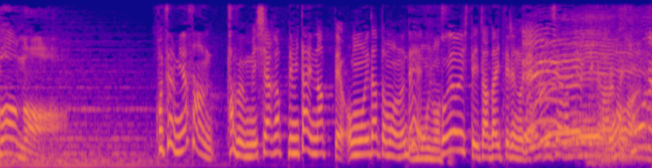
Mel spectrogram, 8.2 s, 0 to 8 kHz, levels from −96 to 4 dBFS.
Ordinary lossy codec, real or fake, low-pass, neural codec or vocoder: none; real; 7.2 kHz; none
